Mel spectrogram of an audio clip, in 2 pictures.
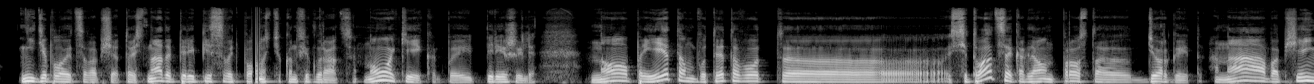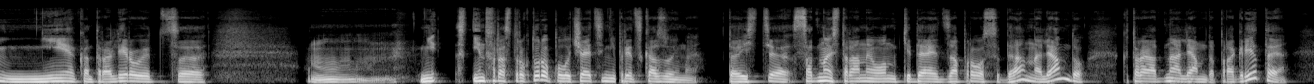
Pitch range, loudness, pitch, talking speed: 115-145 Hz, -14 LUFS, 130 Hz, 115 wpm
